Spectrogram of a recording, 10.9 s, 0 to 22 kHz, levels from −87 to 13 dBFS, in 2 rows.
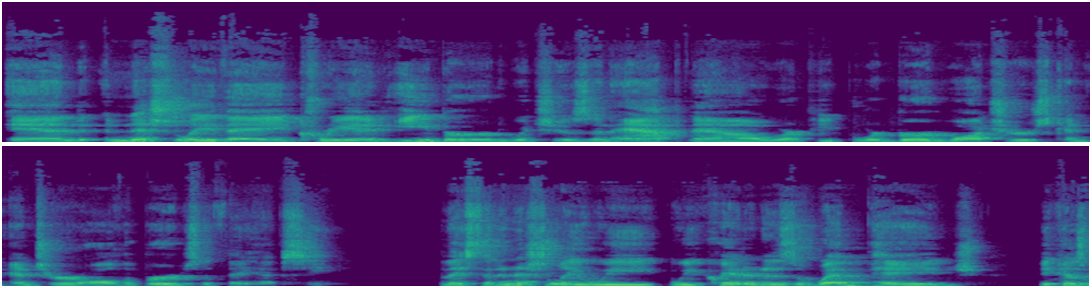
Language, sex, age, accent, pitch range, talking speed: English, male, 30-49, American, 105-145 Hz, 205 wpm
